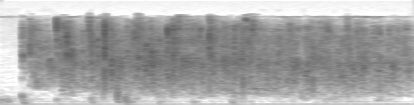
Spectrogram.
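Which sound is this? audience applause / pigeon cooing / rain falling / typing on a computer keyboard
audience applause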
